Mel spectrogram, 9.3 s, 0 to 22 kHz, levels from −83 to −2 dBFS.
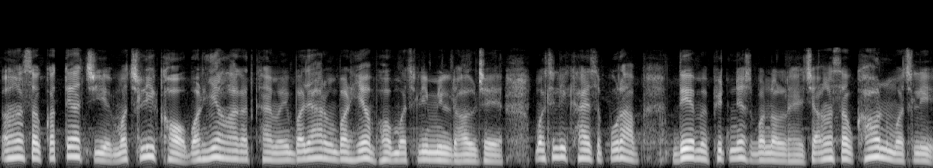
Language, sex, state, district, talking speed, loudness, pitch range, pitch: Maithili, male, Bihar, Madhepura, 220 wpm, -18 LUFS, 130-165 Hz, 145 Hz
